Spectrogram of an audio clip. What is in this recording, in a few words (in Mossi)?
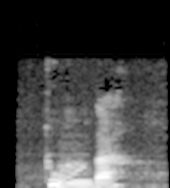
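"tʋmda", Mooré; worker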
